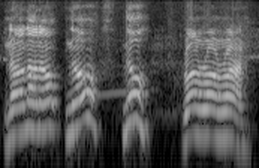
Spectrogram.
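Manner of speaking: loud, high panicked "no" and "run"; frantic fleeing cries; being chased. Real, not acted.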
